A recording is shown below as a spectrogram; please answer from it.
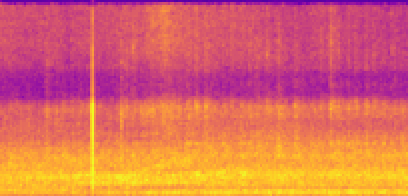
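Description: Steady background noise with no speech, and a single sharp click about a second in.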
